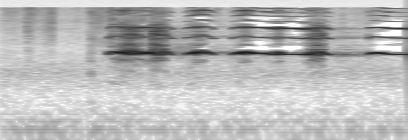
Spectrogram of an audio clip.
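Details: A worried alpaca gives its alarm call: a shrill, whistle-like tone with bright overtones. It comes in a quick run of four pulses, each about a quarter second long, separated by short gaps, and ends on one more held note.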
